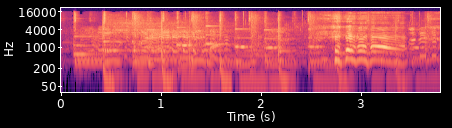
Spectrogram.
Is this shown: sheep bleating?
yes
